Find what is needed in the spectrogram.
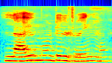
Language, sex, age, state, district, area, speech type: Gujarati, female, 30-45, Gujarat, Rajkot, urban, spontaneous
